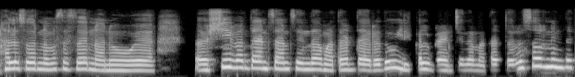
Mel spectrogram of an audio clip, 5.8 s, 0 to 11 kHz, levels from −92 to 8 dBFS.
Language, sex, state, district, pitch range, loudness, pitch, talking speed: Kannada, female, Karnataka, Dharwad, 210-260 Hz, -12 LUFS, 235 Hz, 210 wpm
